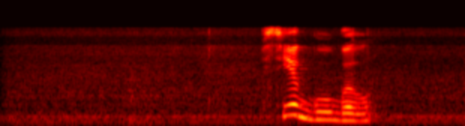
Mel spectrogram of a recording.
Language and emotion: Russian, neutral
